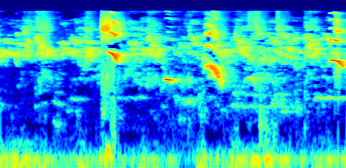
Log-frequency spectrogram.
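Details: Maranhãozinho-style chopi blackbird song, a sparse series of bright downward-swooping whistles and brief chirps separated by short pauses, over a steady hiss and a low background hum.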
